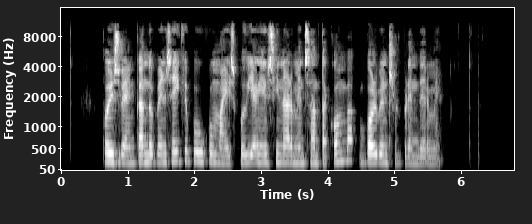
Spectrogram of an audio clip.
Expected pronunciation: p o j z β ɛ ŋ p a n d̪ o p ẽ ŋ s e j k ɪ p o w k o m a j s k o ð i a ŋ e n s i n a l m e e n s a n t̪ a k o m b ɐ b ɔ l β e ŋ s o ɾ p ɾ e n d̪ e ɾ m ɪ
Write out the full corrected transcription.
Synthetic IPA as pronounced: p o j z β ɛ ŋ k a n d̪ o p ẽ n s e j k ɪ p o w k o m a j s p o ð i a ŋ e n s i n a ɾ m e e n s a n t̪ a k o m b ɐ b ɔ l β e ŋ s o ɾ p ɾ e n d̪ e ɾ m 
